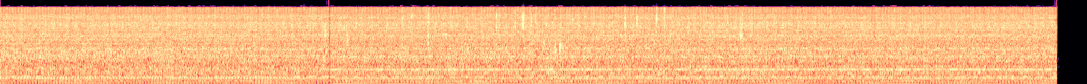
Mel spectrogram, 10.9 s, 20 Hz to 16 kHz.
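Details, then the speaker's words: Toyota Esquire (Noah ZRR80) with replacement contract CVT after a humming complaint, fluid at about 35 °C: steady even idle, no whine, grinding or rattle; the new transmission sounds healthy. "у нас в тамбур разогнался до 6 есть finder в час и никаких посторонних шумов вариаторе не было это говорит о том что новый вариатор чувствуют себя отлично"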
